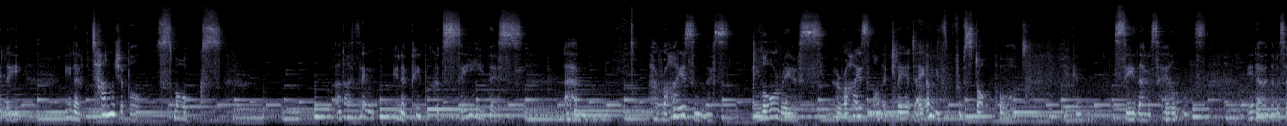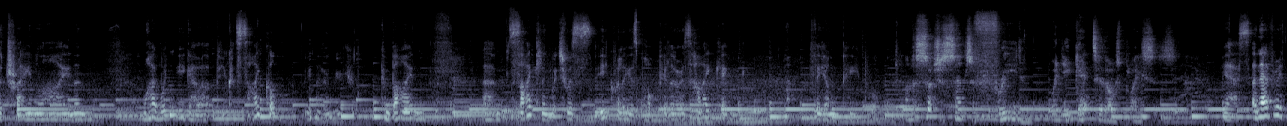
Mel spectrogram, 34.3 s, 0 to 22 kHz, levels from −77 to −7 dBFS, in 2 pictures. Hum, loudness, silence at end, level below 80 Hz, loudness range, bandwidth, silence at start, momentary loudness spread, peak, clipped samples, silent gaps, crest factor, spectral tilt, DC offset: none; -32 LUFS; 0 s; -58 dBFS; 3 LU; 18.5 kHz; 0 s; 7 LU; -10 dBFS; under 0.1%; none; 22 dB; -4.5 dB/octave; under 0.1%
